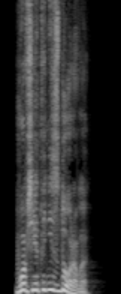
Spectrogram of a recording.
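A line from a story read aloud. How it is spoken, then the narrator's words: Heated exclamation. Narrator (Russian): горячо воскликнула Гермиона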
